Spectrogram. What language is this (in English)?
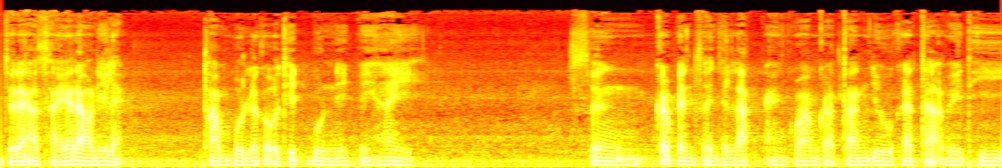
Thai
